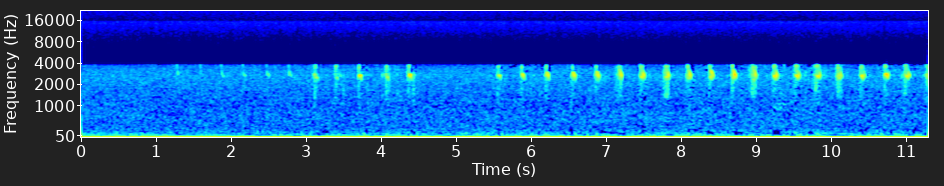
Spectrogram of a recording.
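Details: Booted eagle in Parc Natural dels Ports, 30 June 2021 at 11:01, giving a long run of short, high, clipped notes, about three per second, rising in strength midway, over a steady background hiss.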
